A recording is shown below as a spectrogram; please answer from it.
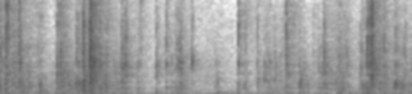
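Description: Glossy gift-wrapping paper crinkling in irregular crackles as hands fold and press it over the end of a wrapped box.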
